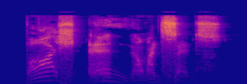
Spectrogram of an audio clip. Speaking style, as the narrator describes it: he exclaimed impatiently

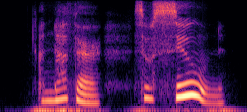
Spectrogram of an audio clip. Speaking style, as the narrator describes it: she exclaimed, her eyes filled with delight

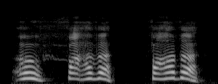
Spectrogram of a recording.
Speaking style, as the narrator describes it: shrieked Harry

